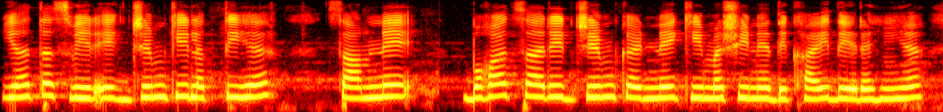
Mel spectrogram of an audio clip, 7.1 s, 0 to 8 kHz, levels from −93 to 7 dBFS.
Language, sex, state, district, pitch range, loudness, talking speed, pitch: Hindi, female, Uttar Pradesh, Lucknow, 260-290 Hz, -13 LUFS, 155 wpm, 275 Hz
